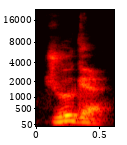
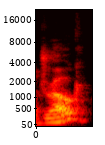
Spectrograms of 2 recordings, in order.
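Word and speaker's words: draugr: The zombies themselves are a mix between your traditional zombies and Druger or Drogue. I'm going off Skyrim how they pronounce it, Druger, which is basically a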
